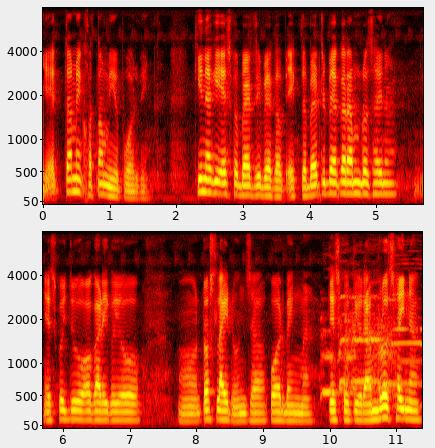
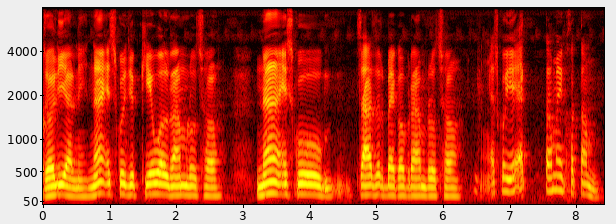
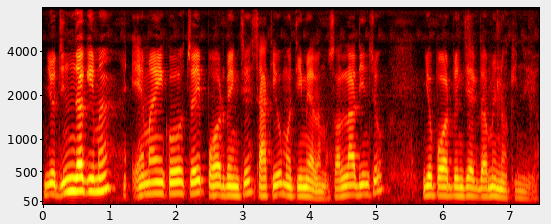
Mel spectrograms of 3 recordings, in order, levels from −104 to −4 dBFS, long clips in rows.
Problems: none marked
